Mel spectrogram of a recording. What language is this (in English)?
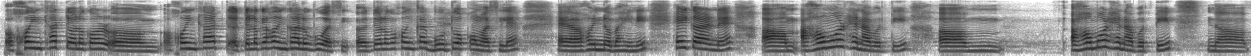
Assamese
